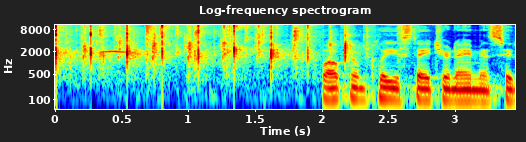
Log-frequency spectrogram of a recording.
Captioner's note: applause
